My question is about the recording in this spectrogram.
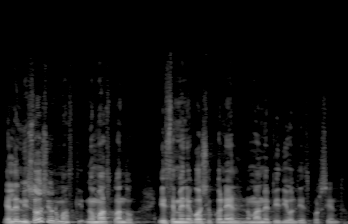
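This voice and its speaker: A man preaching a sermon as a pastor, conversational and animated, often asking rhetorical questions. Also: medium pitch, quick pace.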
